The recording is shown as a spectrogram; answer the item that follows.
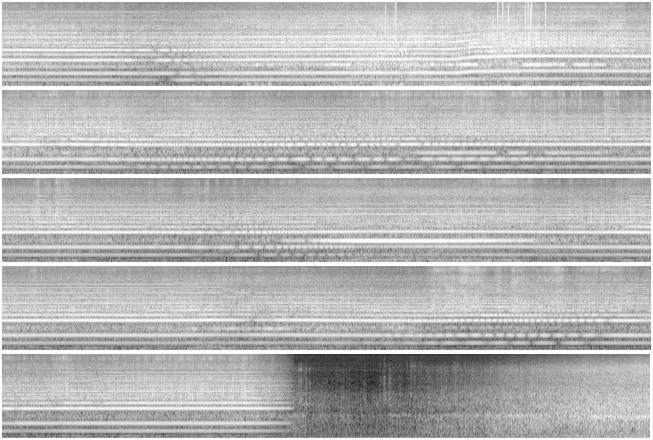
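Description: Motor and propeller of a radio-controlled model airplane, heard from a camera on board: a steady tone that steps up in pitch about five seconds in, holds, then cuts off near the end, leaving only wind noise.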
